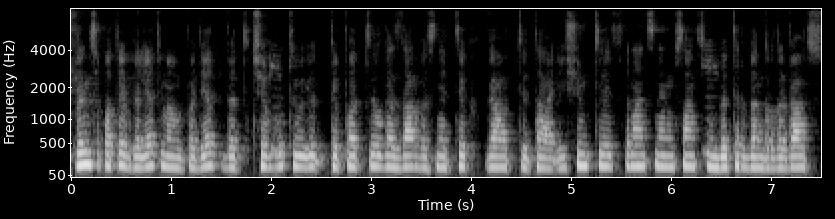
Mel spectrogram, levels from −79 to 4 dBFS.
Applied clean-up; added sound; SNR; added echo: neural mask model DeepFilterNet 3.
